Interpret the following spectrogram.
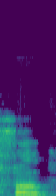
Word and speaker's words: Fiennes: pourquoi en fait d'accord c'est que cff yen qui se prononce fin et veulent la rue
